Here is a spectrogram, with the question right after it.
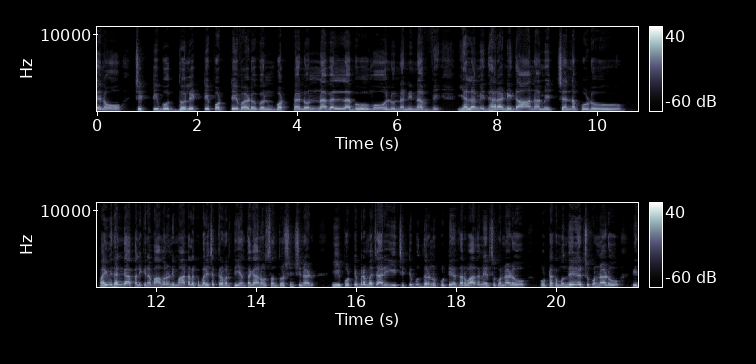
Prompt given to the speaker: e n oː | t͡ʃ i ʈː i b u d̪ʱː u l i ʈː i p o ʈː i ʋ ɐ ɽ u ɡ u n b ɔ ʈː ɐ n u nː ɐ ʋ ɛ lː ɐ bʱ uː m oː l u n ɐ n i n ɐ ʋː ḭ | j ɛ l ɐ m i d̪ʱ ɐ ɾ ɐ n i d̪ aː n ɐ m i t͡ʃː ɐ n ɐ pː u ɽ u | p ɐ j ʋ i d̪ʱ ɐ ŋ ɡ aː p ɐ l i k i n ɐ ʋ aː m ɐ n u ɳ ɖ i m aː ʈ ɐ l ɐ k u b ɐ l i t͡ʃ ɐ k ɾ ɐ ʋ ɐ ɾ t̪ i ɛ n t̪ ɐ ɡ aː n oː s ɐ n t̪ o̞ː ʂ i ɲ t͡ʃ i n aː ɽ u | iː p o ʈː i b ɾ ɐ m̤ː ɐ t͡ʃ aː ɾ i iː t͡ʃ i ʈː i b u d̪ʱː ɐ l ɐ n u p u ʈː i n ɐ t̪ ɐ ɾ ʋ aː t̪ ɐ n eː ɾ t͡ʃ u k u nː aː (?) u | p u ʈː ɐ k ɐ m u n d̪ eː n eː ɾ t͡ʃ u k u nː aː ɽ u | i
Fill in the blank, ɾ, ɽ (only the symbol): ɽ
